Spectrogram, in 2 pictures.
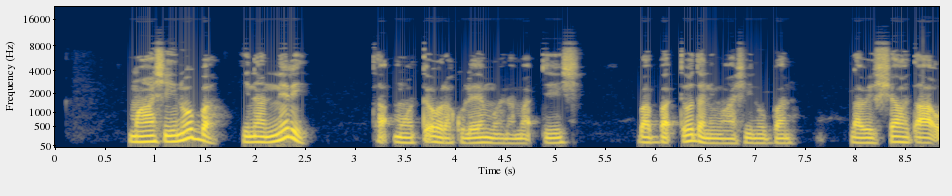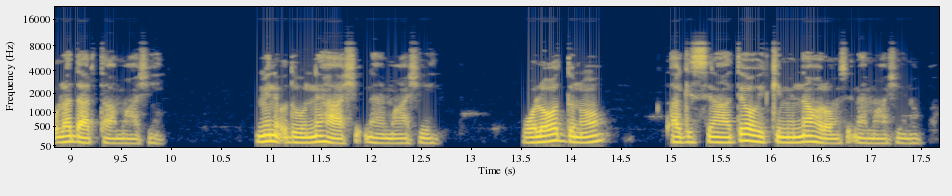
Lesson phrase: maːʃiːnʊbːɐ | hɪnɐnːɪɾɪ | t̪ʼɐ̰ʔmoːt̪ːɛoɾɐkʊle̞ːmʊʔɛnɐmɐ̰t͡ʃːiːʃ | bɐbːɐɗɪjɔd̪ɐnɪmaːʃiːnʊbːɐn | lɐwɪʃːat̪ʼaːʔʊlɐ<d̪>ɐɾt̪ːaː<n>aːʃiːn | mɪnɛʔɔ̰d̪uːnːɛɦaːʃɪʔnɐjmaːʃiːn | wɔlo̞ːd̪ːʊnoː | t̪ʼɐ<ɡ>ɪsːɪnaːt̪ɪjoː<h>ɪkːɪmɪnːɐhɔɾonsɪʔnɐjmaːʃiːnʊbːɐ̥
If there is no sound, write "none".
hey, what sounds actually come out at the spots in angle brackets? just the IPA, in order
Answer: d̪, m, ɡ, h

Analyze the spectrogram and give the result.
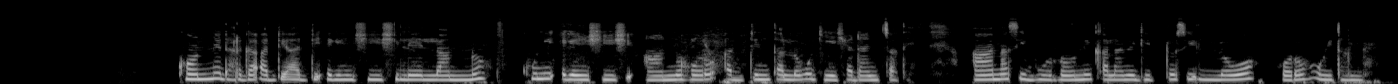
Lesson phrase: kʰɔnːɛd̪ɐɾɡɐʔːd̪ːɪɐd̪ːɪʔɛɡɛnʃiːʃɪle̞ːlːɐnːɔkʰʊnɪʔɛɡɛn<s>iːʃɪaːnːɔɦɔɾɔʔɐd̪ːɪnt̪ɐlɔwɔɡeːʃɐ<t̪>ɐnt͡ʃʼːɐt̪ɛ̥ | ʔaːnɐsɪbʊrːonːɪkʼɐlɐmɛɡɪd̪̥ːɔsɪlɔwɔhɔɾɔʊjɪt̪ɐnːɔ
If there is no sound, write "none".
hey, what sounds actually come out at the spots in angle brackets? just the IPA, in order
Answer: ʃ, d̪

